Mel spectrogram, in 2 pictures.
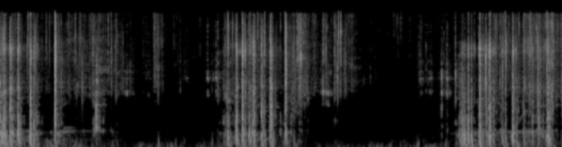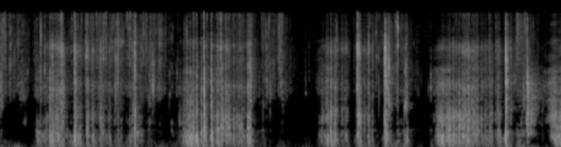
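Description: A solid bar of dry pink soap, held in the hand, is shaved with a metal utility blade. The result is bright, crisp scraping and cutting crunches that come in bursts of rapid crackles, separated by short silent pauses.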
